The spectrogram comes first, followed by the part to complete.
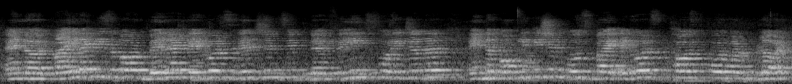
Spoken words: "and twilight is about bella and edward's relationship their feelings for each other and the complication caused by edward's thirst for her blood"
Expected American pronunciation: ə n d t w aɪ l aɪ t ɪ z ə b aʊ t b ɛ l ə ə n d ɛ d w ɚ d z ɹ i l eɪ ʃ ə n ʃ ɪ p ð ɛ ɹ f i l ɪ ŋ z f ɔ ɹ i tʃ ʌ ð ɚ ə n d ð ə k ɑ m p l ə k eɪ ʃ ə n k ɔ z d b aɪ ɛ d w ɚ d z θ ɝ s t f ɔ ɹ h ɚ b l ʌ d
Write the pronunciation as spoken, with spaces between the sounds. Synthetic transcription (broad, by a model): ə n d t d aɪ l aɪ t ɪ z ə b aʊ t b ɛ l ə n d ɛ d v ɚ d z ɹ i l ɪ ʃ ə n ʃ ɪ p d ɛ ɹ p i ɪ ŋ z f ɔ ɹ i tʃ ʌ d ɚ ə n d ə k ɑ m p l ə k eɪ ʃ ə n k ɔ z b aɪ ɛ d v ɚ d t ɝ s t f ɔ ɹ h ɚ b l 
